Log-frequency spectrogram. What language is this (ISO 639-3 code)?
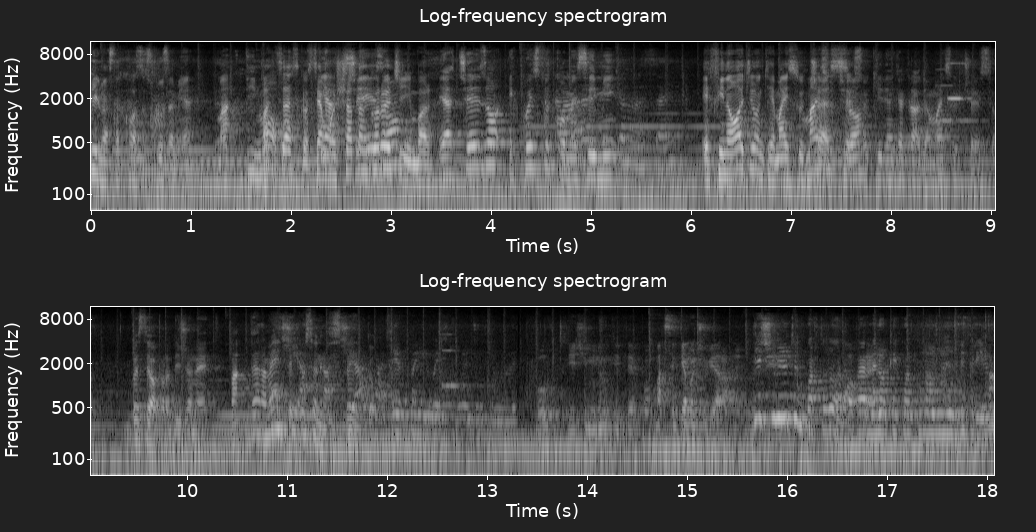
ita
